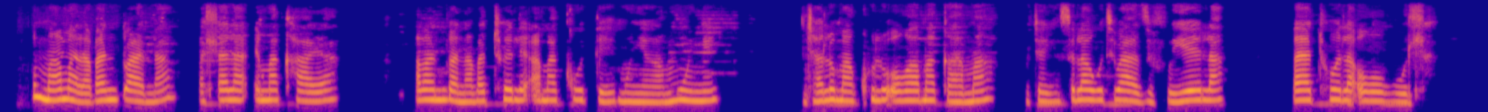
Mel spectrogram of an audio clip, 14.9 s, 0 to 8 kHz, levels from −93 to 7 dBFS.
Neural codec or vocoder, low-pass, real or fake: none; 7.2 kHz; real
